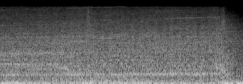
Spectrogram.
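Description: A loud, dense rumble with a steady humming tone held over it: a cinematic trailer sound effect that stops abruptly just after the end.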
